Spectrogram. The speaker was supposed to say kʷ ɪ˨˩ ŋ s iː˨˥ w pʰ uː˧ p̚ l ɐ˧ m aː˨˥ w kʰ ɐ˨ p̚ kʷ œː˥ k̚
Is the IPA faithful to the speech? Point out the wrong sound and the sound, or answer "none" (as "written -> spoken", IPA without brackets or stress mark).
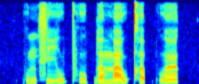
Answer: none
